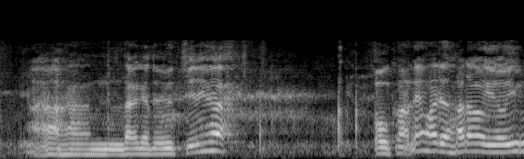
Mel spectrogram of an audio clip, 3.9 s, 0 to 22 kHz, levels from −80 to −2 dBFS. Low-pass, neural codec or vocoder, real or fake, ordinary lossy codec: none; codec, 16 kHz, 4 kbps, FunCodec, trained on LibriTTS, 50 frames a second; fake; none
